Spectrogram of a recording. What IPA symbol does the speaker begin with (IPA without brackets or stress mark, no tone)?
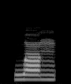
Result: w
